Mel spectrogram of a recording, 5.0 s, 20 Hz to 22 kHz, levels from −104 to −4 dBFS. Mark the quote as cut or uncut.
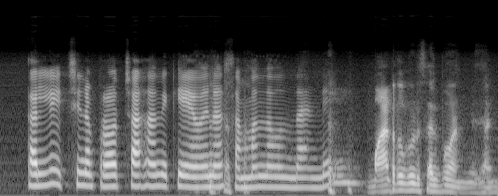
cut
